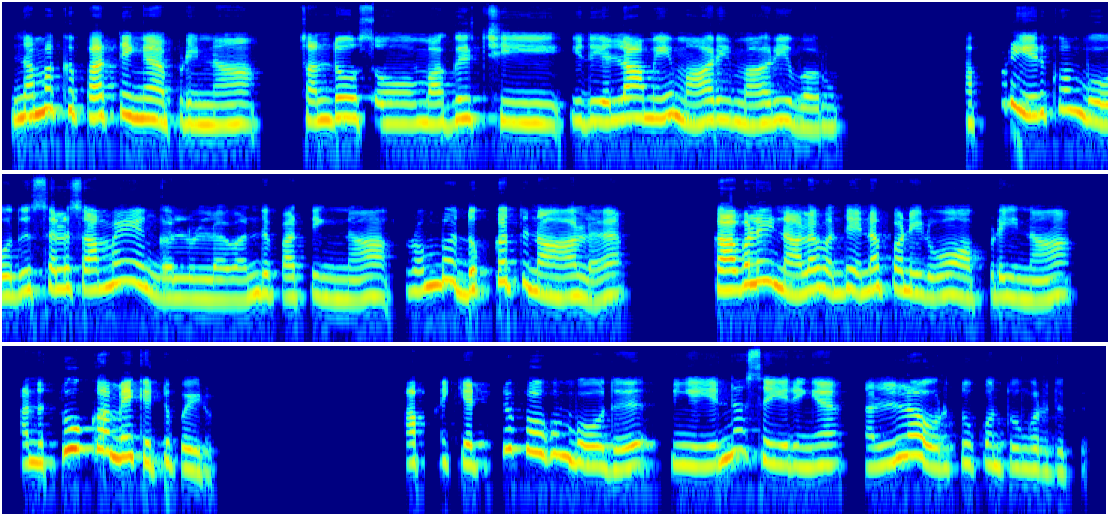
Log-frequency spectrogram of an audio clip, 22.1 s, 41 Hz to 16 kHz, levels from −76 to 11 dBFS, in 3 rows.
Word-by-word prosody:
நமக்கு 330 +3 +4
பார்த்தீங்க 270 -1 +5
அப்பிடின்னா, 210 -3 -2 0.5
சந்தோசோ, 245 -1 +1 0.3
மகிழ்ச்சி 250 +2 -1 0.4
இது 230 - -4
எல்லாமே 260 +1 +3 0.2
மாறி 240 +4 0
மாறி 220 +4 -1
வரும். 190 +2 -8 0.9
அப்பிடி 375 - 0
இருக்கும்போது, 280 -9 -1
சில 270 -1 +1
சமயங்கள்ல 250 - -1 0.2
வந்து 230 +4 -2
பார்த்தீங்கன்னா, 205 -2 -5 0.3
ரொம்ப 310 +7 +2
துக்கத்தினால, 250 - +1 0.9
கவலையினால 275 -3 +6
வந்து 235 +3 -2
என்ன 260 +3 +2
பண்ணிடுவோம் 225 -4 -1
அப்பிடின்னா, 200 -2 -5 0.6
அந்த 250 0 -1
தூக்கமே 405 -6 +6
கெட்டு 260 +1 -1
போய்டும். 190 -3 -3 1.3
அப்பிடி 250 +1 -8
கெட்டு 245 - -1
போகும்போது, 260 - +1 0.3
நீங்க 235 -1 -3
என்ன 300 +7 +1 0.2
செய்றீங்க? 230 -4 -1 0.3
நல்லா 270 +10 +1
ஒரு 210 -1 -5
தூக்கம் 240 -2 -7
தூங்குறதுக்கு. 195 -3 -9
240 Hz, 100 wpm, -22 LUFS, 210-275 Hz, 1.3 s, கவலையினால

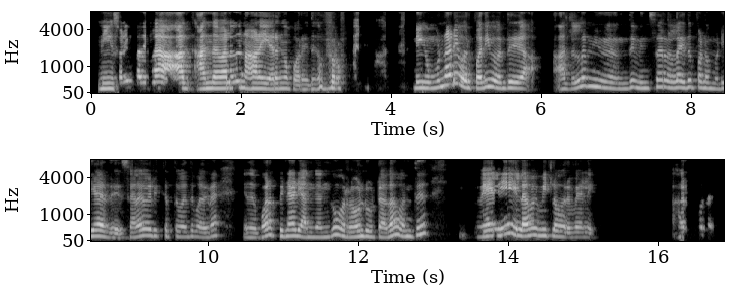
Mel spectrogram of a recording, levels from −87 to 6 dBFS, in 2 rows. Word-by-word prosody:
நீங்க 200 0 +1
சொன்னீங்க 245 +4 -4
பாத்தீங்களா, 215 +1 +4 0.3
அந் 210 0 +6 0.2
அந்த 210 +2 +3
வேலை 210 +1 +6
தான் 235 -3 +1
நானே 205 +1 +6
இறங்க 195 +2 -1
போறேன் 170 +1 -5
இதுக்கு 185 +2 -7
அப்புறம். 210 +1 -4 1.0
நீங்க 225 0 +2
முன்னாடியே 340 +8 +3
ஒரு 235 - -1
பதிவு 255 +6 +3
வந்து 225 +1 -1 0.7
அதெல்லாம் 230 +11 -4 0.4
வந்து 195 +5 -8
மின்சாரம் 230 +3 -4
எல்லாம் 235 +1 -1
இது 255 - -4
பண்ண 225 -2 -4
முடியாது. 205 -3 -1 0.2
செலவழிக்கிறது 215 +2 -6
வந்து 200 +2 -11
பாத்தீங்கன்னா, 190 +5 -6 0.4
இது 170 0 -7
போல 230 - +1
பின்னாடி 220 0 0
அங்கங்க 180 +6 -8
ஒரு 220 - -5
ரவுண்ட் 210 +3 -1
விட்டா 185 -2 -5
தான் 265 -1 -1
வந்து, 215 +6 -4 0.8
வேலையே 240 +8 +3
இல்லாம 235 +3 +2
வீட்ல 230 -2 -3
ஒரு 175 - -6
வேலை. 180 0 -10 1.3
அற்புதம்! - - -17
215 Hz, 150 wpm, -21 LUFS, 195-235 Hz, 1.3 s, அந்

